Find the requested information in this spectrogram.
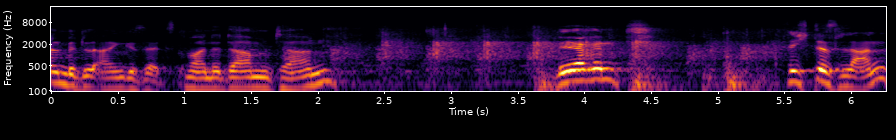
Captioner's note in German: Beifall bei der SPD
